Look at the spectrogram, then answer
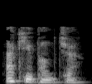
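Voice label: "acupuncture", British English; Time, history; Thời gian, lịch sử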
